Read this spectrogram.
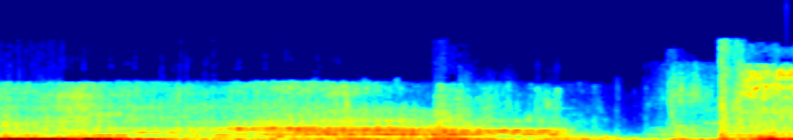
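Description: An energy blast crackles and hums.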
